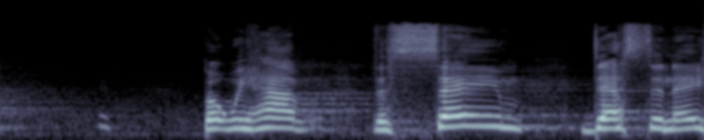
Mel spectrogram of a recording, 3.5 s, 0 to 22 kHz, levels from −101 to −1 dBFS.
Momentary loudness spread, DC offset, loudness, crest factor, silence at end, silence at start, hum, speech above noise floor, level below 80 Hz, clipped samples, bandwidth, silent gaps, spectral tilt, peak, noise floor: 11 LU; under 0.1%; -33 LUFS; 20 dB; 0 s; 0.5 s; none; 33 dB; -80 dBFS; under 0.1%; 12 kHz; none; -4.5 dB/octave; -14 dBFS; -65 dBFS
